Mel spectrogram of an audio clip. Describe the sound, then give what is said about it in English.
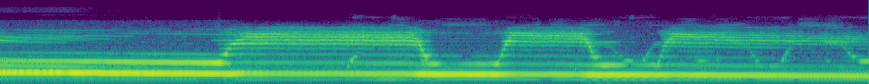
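A spooky, sustained Halloween wind howl holds steady and loud, with a higher, shriller wail swelling in three times over the drawn-out tone. No one speaks. “The wind howls blurg.”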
